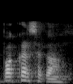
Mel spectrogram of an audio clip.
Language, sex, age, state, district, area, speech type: Punjabi, male, 45-60, Punjab, Jalandhar, urban, spontaneous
